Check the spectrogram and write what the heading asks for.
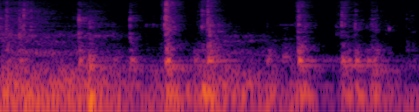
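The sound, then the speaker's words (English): Irregular clacking of keys as a child presses them on a computer keyboard, a string of quick uneven taps over a low background hum, fairly quiet, with no voices. “Now you're typing on Mama's keyboard.”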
